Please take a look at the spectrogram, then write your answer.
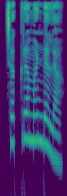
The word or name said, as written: ಚಕ್ರಮಂಡಲ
